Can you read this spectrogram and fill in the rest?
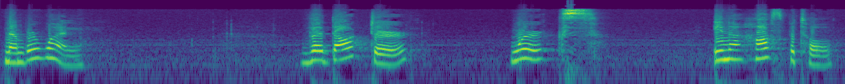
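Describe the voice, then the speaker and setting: An older woman from Canada teaching English on a studio set with a lapel mic, dictating words slowly and clearly. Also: high voice, expressive, a little mellow, low-quality recording. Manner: slow, clearly enunciated dictation. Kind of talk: slow scripted classroom teaching.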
